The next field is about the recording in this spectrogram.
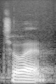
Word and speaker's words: cioè: To me, cioè, in Italian, that means, actually, I can't even express that. So C-I-O-E with an accent on the E, it's like kind of, well, okay.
